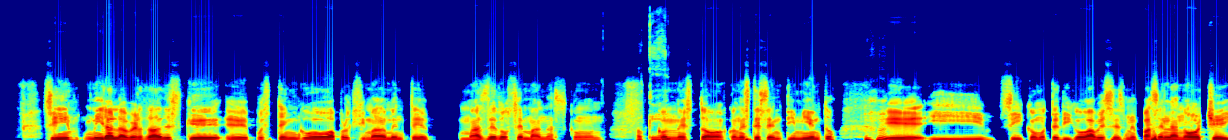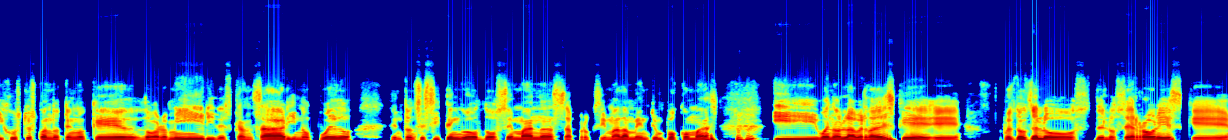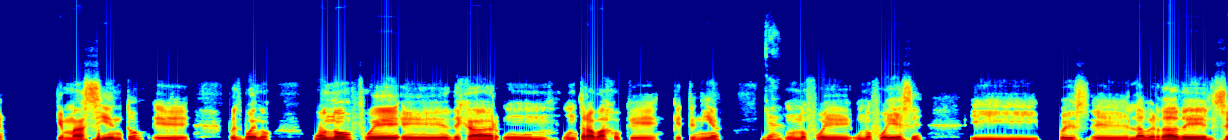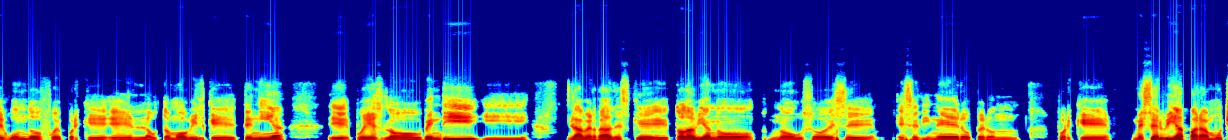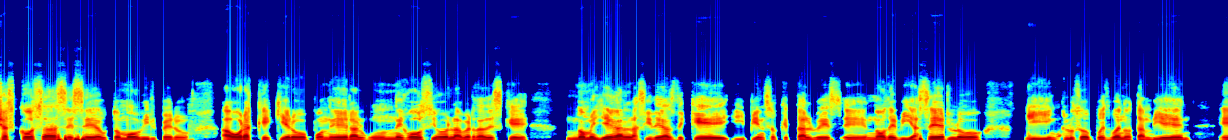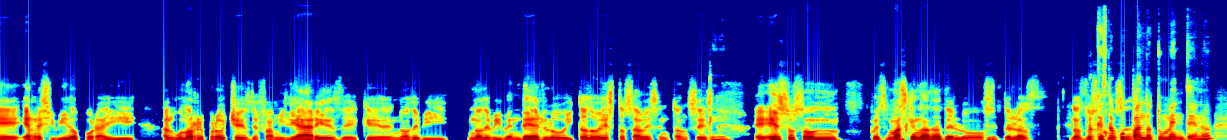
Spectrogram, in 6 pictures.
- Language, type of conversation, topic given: Spanish, advice, ¿Cómo puedo manejar un sentimiento de culpa persistente por errores pasados?
- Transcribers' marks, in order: none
